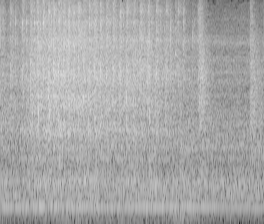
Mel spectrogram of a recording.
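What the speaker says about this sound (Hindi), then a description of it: "कोने में सिलाई" A sewing machine stitches the corner of a blouse, giving a steady, close, continuous mechanical whir with an even buzzing drone throughout and no talking.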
